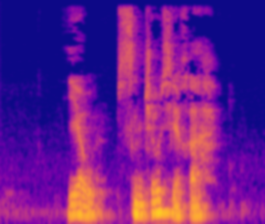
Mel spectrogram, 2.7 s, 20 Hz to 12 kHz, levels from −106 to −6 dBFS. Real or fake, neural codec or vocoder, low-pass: real; none; 10.8 kHz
